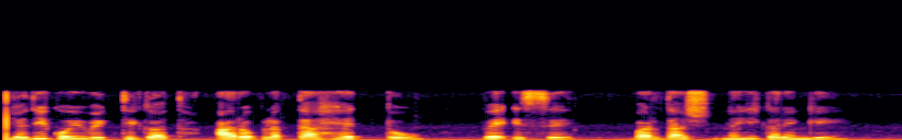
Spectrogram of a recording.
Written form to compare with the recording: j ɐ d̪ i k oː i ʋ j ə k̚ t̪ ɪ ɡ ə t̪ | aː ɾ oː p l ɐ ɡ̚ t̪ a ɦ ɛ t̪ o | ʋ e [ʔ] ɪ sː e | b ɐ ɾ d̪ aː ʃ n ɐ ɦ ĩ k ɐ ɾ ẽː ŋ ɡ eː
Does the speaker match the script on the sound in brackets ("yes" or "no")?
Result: yes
